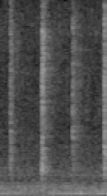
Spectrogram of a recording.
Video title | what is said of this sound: NINJA FOODi XL PRO AIR OVEN AND ROASTED CHICKEN / HOW TO ROAST A CHICKEN / HOW TO AIR FRIED CHICKEN | still sizzling listen to how to hear how crispy that crust is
